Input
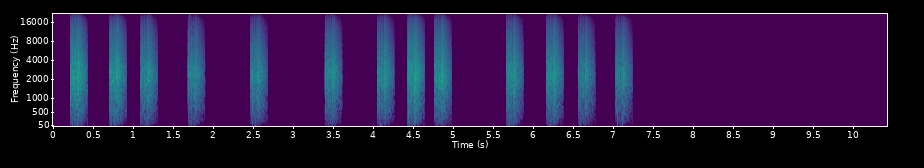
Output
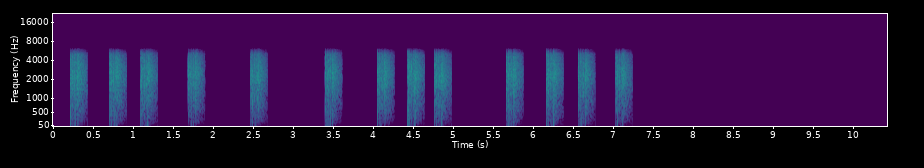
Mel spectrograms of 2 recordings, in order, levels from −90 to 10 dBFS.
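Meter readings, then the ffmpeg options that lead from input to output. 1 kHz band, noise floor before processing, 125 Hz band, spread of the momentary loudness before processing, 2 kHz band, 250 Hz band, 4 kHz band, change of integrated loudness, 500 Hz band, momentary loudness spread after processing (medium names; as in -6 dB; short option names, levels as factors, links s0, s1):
-4.5 dB, -84 dBFS, no reading, 12 LU, -4.5 dB, -1.5 dB, -4.5 dB, -5.0 dB, -3.0 dB, 8 LU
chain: -af "acompressor=threshold=0.0398:ratio=6,aresample=11025,aeval=exprs='0.0708*(abs(mod(val(0)/0.0708+3,4)-2)-1)':c=same,aresample=44100"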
